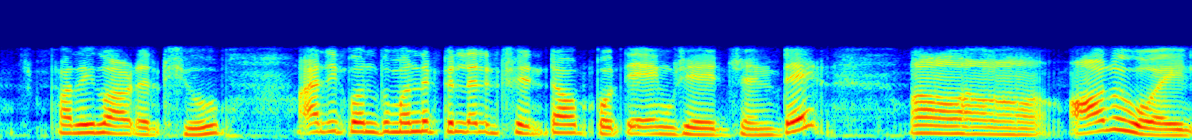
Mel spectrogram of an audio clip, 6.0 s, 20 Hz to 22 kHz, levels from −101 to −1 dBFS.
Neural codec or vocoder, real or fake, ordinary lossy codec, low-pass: autoencoder, 44.1 kHz, a latent of 192 numbers a frame, MeloTTS; fake; Opus, 32 kbps; 5.4 kHz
